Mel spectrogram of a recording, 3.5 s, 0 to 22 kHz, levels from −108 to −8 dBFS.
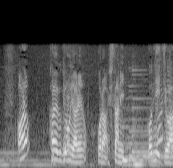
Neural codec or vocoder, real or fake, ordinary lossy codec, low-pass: none; real; none; 7.2 kHz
